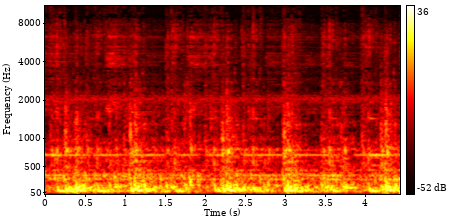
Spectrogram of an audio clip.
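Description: Traditional percussion ensemble playing live: a large drum struck in a steady beat, with cymbal clashes and a gong's ringing note held over it.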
